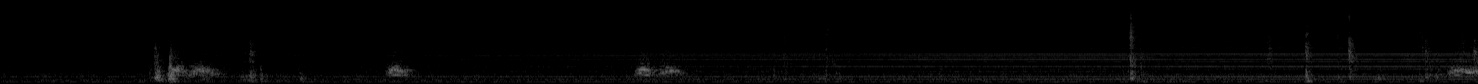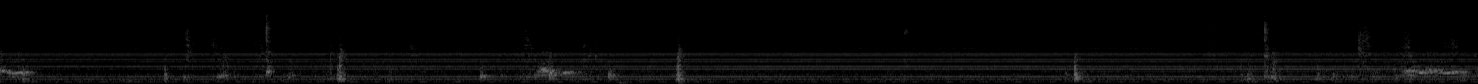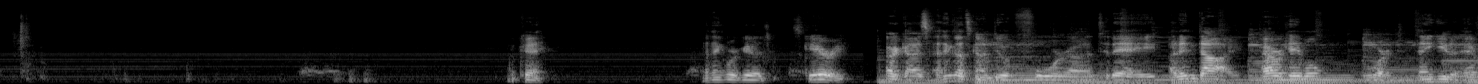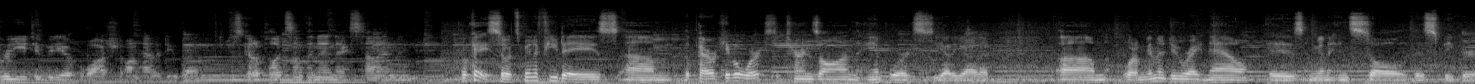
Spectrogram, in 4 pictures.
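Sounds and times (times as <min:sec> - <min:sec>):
faint amplifier mains hum: 0:00.0 - 0:59.0.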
